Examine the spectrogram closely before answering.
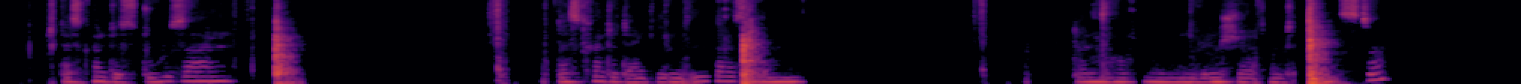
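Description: A woman speaks calmly and close by, in short bursts with pauses.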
